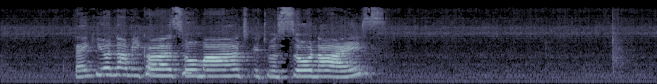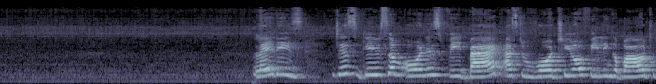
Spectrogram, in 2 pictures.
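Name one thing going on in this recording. A middle-aged woman speaks with animation, close to a microphone.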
